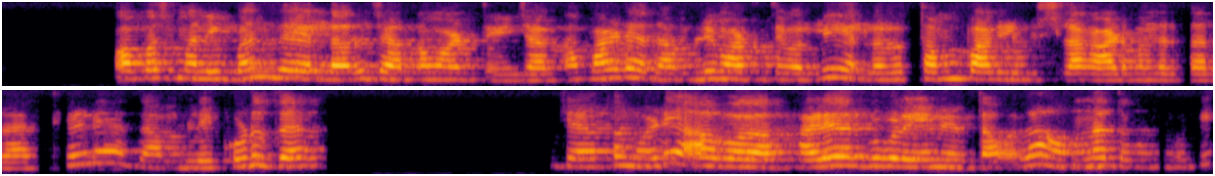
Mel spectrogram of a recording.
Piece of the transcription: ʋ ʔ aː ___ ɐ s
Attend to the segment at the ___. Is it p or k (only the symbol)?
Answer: p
